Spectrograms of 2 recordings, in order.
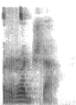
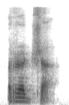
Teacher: it's very rolled. So, it's more like a Russian or a Ukrainian R and a Spanish R. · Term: rolled R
